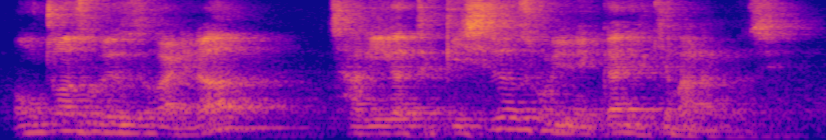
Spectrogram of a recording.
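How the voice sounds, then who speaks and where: A man teaching a high school Korean class, talking casually through exam questions and thinking aloud. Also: big pitch swings, fast talker. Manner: casual, thinks aloud, acts out quoted dialogue in a raised voice. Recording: echoey room with faint noise.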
